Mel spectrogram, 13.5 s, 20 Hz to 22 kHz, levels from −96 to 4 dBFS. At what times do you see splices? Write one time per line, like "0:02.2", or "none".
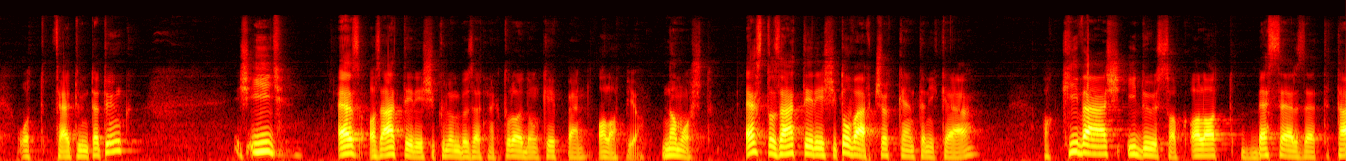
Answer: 0:05.9
0:06.5
0:08.4

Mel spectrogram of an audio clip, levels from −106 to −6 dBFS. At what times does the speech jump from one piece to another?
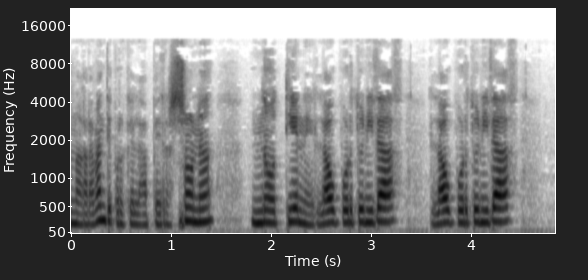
0:03.6

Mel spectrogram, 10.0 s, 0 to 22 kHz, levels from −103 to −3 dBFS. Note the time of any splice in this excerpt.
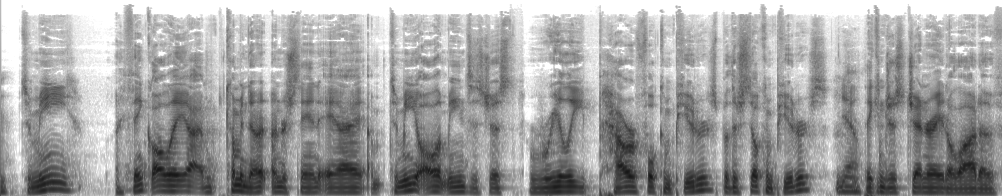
0:03.8
0:05.2

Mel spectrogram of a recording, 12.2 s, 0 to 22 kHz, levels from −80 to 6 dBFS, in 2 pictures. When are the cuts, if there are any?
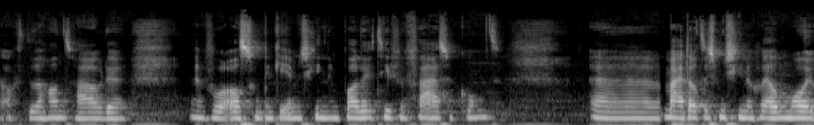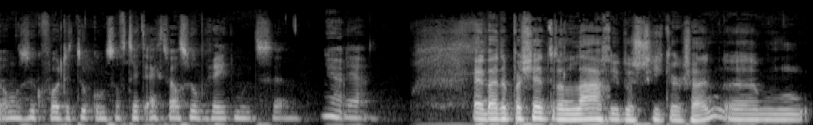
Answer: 0:02.0
0:04.9
0:09.8
0:10.3
0:10.7

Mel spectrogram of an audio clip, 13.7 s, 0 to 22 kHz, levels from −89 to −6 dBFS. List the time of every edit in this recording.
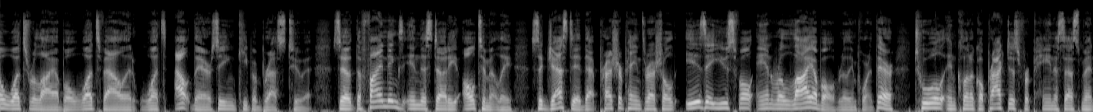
none

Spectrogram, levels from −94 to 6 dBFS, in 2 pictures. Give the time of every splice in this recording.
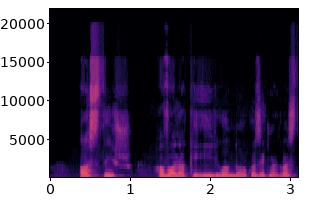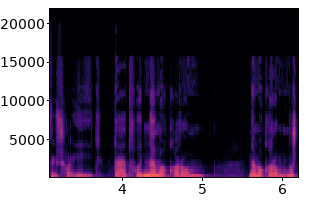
0:03.8

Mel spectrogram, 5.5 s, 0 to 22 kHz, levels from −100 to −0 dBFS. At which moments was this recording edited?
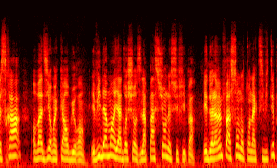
0:01.8
0:02.5

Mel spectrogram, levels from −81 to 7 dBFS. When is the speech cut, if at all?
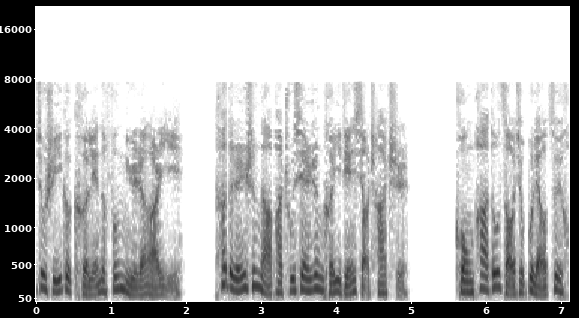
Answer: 0:02.2

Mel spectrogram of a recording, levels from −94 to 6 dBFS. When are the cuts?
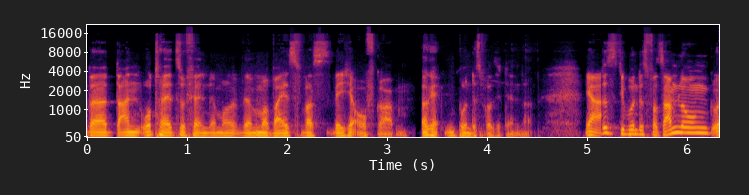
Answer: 0:01.7
0:03.3
0:05.1

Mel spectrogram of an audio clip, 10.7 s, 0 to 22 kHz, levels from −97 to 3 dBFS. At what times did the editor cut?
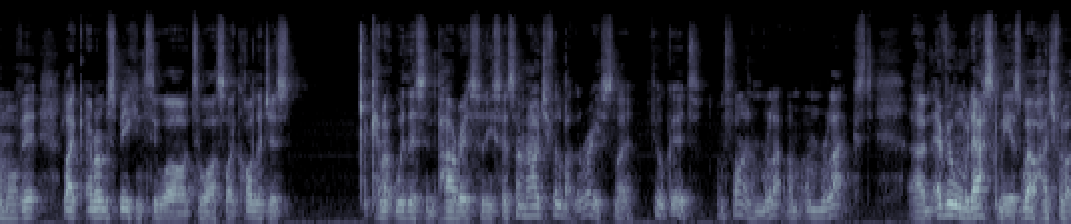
0:06.4
0:07.8

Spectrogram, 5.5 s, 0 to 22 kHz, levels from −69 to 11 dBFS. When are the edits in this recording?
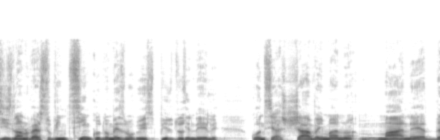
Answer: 0:01.7
0:02.3
0:03.3

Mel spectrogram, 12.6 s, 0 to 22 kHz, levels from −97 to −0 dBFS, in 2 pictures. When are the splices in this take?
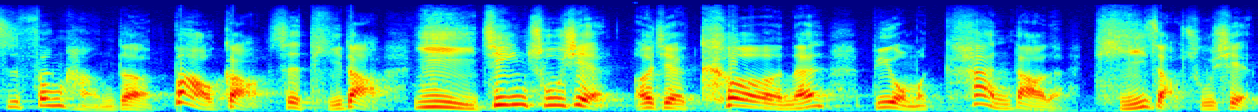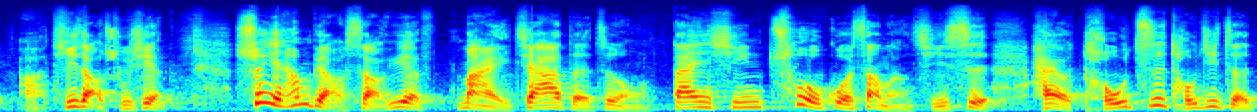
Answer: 0:02.0
0:05.4

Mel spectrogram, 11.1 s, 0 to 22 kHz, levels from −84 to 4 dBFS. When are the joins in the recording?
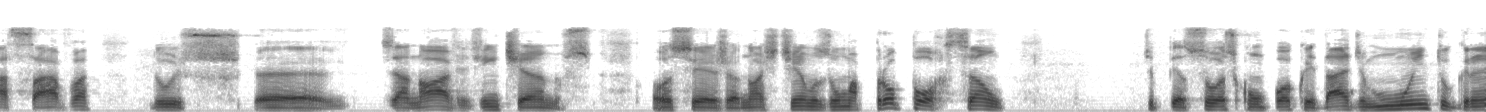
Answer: none

